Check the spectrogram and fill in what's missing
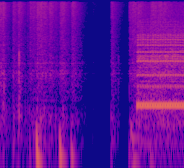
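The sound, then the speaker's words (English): A few soft low thumps, a brief silence, then a steady electronic telephone ring tone starts up and holds, fairly loud, with no one talking. The phone is lying in a dirt ditch where the Guitar Center building was torn down. “Well, oh my God, it's still ringing. Still ringing because it's that phone in that ditch because they tore it down.”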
